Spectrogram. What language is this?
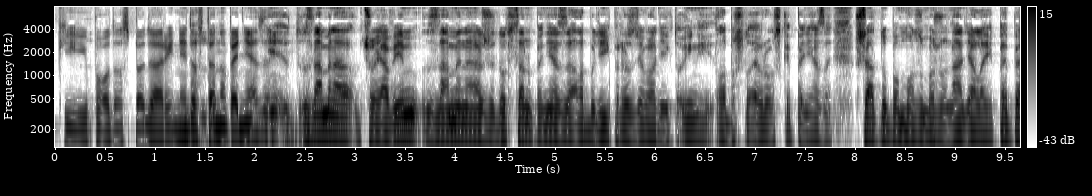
Slovak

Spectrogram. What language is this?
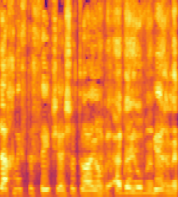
Hebrew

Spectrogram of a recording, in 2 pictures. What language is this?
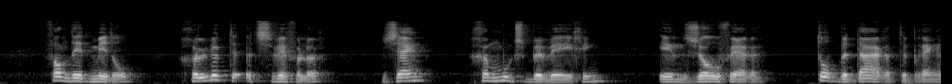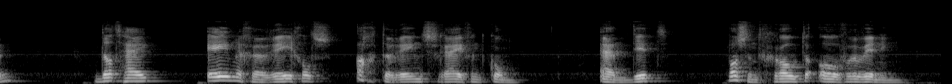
Dutch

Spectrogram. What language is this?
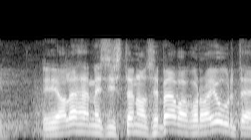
Estonian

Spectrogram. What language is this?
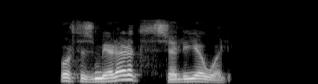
Kabyle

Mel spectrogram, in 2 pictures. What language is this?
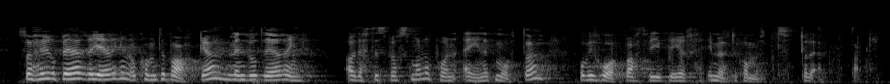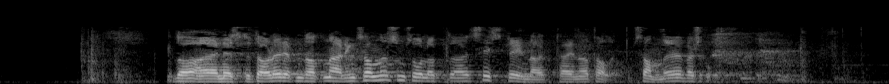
Norwegian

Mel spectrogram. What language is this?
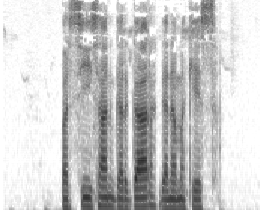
Oromo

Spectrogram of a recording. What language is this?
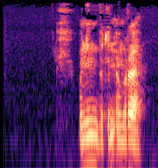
Uzbek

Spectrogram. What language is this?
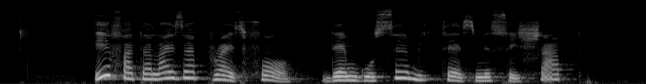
Nigerian Pidgin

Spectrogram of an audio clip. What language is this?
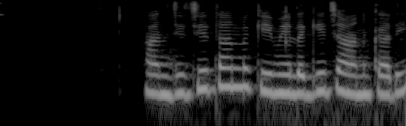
Punjabi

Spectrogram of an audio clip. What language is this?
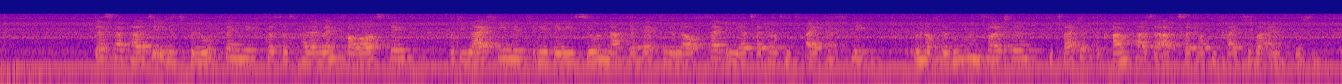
German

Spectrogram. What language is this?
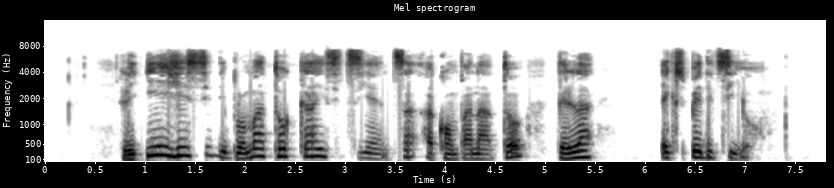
Esperanto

